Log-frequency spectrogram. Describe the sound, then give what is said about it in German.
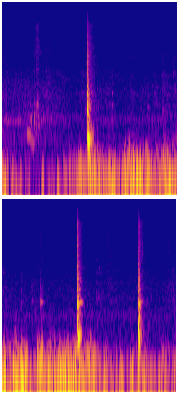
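A steady, low drone of many honeybees humming around an open hard-polystyrene hive as a beekeeper works it, broken by three sharp knocks spaced a second or two apart. No one speaks. “Das mache ich nur, damit ich möglicherweise keine Biene dann erdrücke, die da unten herumwuseln.”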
